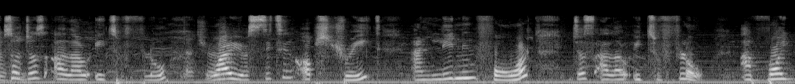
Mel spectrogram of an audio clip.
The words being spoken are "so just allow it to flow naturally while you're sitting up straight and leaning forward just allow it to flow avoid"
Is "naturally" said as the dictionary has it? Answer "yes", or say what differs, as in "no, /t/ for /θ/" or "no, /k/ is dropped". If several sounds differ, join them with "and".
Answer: no, /l/ is dropped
